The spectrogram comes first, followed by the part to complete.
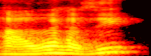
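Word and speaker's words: هذه: এখানে একটা জিনিস খেয়াল করার ব্যাপার, সেটা হচ্ছে উচ্চারণটা আমাদের হাজা আমি যেরকম বলছি হাজিহি, কিন্তু লেখার সময় আমাদের এখানে যে আলিফটা যেটা দেওয়া হয় না, খাড়া জবর আমরা দিতে পারি।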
